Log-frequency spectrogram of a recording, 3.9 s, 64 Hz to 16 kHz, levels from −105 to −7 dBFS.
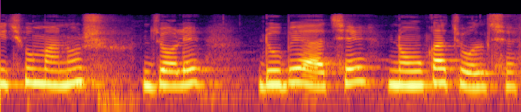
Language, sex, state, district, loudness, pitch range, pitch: Bengali, female, West Bengal, Malda, -15 LUFS, 240-270 Hz, 255 Hz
